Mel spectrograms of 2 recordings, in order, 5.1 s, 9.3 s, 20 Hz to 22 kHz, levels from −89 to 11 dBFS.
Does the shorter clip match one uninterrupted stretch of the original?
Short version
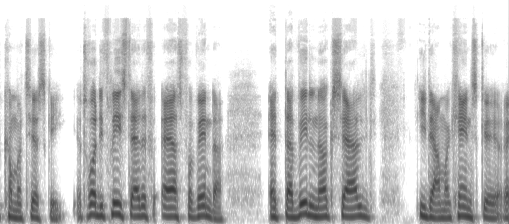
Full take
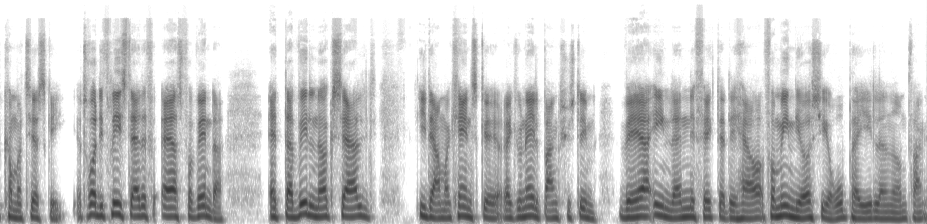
yes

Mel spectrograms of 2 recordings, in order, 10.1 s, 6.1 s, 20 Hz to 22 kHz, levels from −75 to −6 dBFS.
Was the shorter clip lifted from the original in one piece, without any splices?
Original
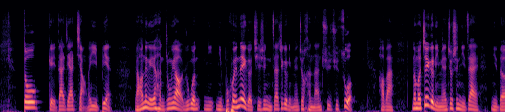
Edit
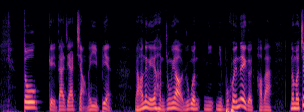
no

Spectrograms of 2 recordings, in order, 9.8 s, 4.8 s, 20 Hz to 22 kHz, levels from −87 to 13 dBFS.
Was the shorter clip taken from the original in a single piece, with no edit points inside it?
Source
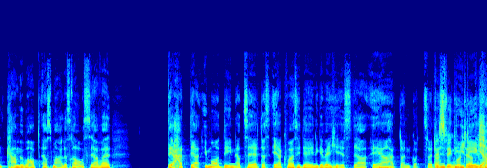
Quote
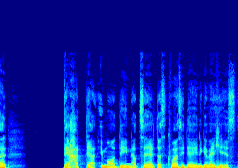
no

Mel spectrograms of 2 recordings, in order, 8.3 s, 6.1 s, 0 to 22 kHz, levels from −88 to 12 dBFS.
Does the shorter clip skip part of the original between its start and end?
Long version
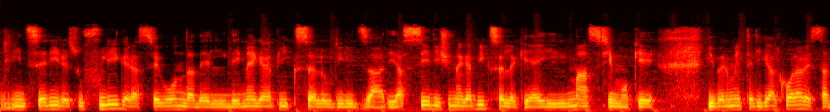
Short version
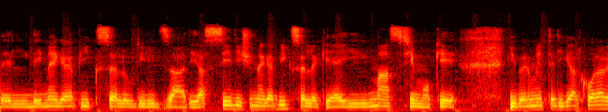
no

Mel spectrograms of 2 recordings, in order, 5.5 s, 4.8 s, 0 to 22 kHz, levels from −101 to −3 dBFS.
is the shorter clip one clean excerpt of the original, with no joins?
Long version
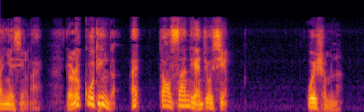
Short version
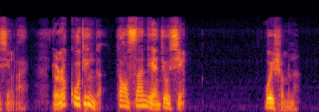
no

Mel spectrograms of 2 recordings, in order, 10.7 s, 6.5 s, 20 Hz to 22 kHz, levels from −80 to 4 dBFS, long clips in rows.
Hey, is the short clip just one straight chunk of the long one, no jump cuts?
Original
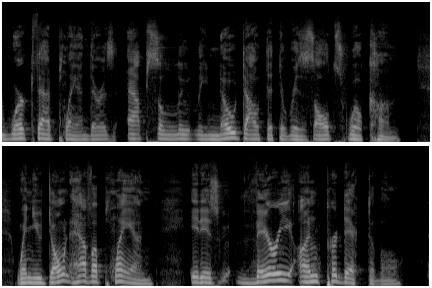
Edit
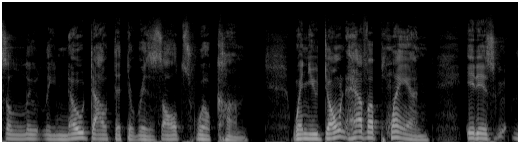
yes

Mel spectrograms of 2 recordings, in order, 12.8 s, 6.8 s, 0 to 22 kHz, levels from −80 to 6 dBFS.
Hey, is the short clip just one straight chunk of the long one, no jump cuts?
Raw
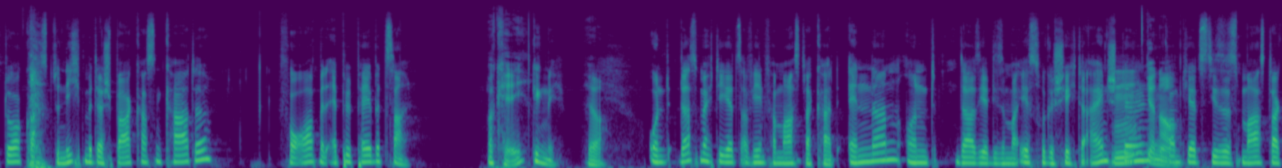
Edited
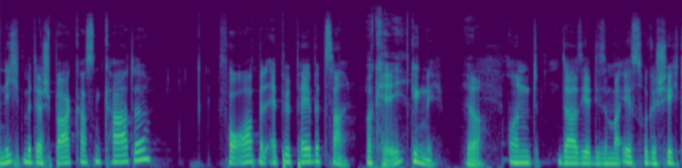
no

